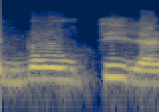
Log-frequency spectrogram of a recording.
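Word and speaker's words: Wojtyła: apellido del papá del papa wojtyla se dice wojtyla no voy antigua porque la l con dos rayitas o una rayita cortada se pronuncia agua el blood que se escribe en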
